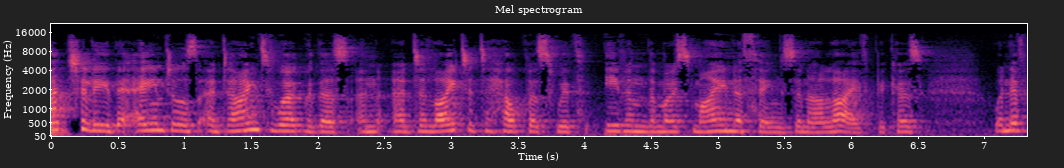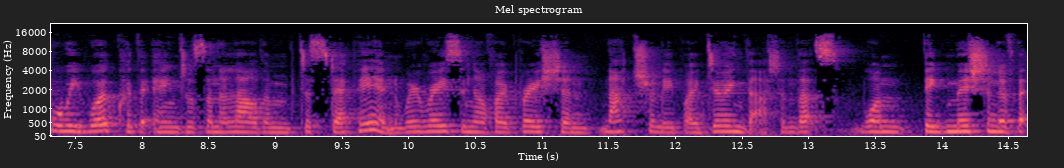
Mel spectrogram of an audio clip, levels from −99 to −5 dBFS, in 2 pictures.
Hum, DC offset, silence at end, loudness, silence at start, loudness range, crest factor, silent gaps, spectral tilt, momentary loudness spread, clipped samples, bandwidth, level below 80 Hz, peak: none; under 0.1%; 0 s; -36 LUFS; 0 s; 4 LU; 20 dB; none; -4 dB/octave; 8 LU; under 0.1%; 15.5 kHz; -62 dBFS; -16 dBFS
